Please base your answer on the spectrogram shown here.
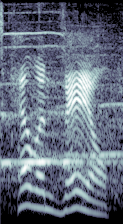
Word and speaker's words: Hellen Vale: Little correction, I'm sorry, I mispronounced her name. It's Hellen Vale.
